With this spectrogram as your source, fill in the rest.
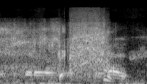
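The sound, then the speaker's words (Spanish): A single loud sneeze: a short voiced intake of breath, then a sharp, breathy burst trailing off into a brief vocal tail. “Salud.”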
